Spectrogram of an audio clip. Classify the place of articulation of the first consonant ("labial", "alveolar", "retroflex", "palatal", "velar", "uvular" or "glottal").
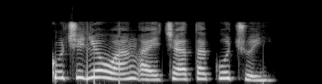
velar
